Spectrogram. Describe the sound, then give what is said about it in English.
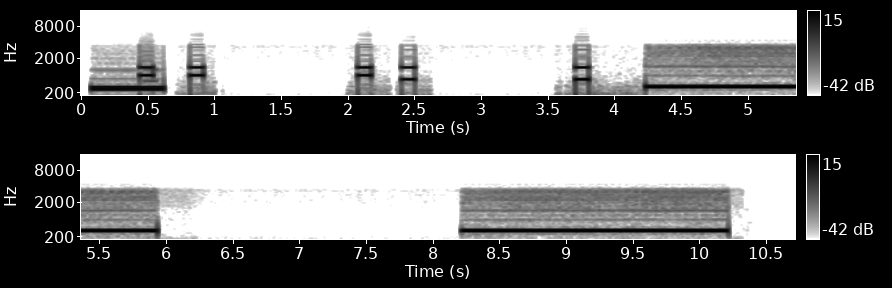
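A string of short, crisp touch-tone beeps as a phone number is dialed for a call from the radio show Brooke and Jubal in the Morning, followed by two long steady ringback tones separated by a pause, heard clearly over a phone line with no one talking. “I'm going to dial the phone number right now.”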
